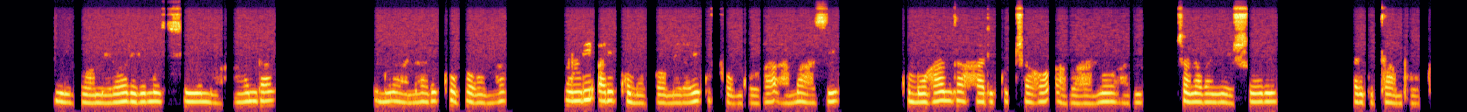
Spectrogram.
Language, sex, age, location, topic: Kinyarwanda, female, 25-35, Kigali, health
